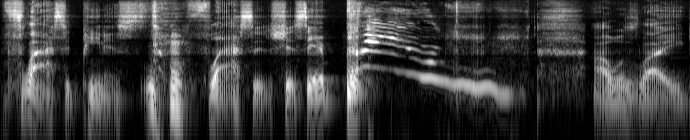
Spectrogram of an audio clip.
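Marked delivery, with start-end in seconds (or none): 2.5-4.4 comic pop and falling whistle; mouth-made slide down into deflation; imitated falling noise. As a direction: whistle like something suddenly drooping. Imitates going flaccid.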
